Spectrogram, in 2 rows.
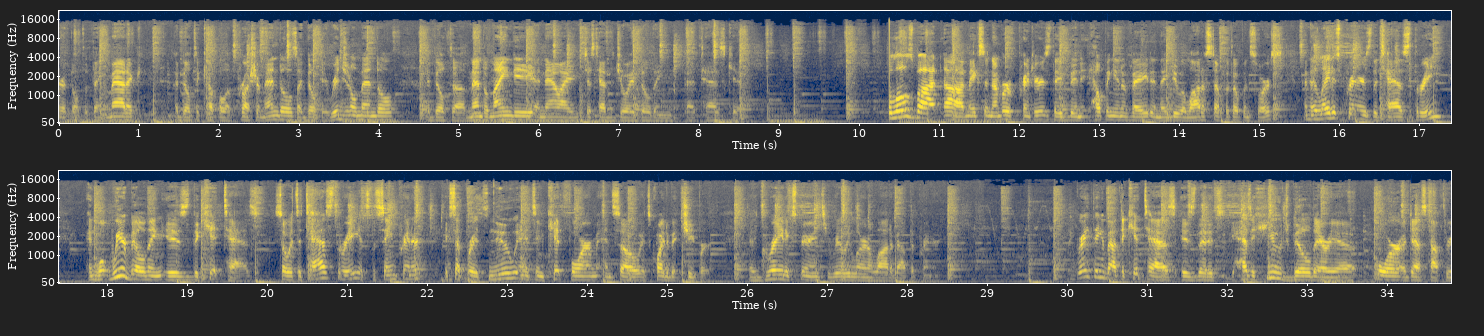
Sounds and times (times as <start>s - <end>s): Speech: 0.0s - 8.6s, 10.4s - 28.4s, 30.0s - 34.8s
Music: 0.0s - 34.8s.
